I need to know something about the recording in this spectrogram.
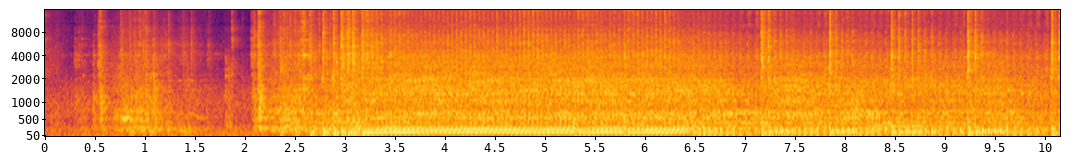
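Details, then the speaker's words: Honda mower idling unevenly for several seconds, then fading and stalling, with the air filter removed making the mixture leaner; it surges at idle and cuts out, owner suspects dirt in the idle jet and float chamber. "so as soon as we take the air filter off it makes the mixture runs a lot leaner and it's just stalling again"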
